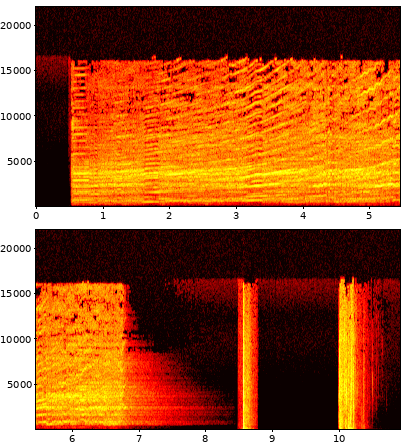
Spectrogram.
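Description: Two sharp whacks from a large rock striking a person ring out as sudden, loud, brief impacts. They come after a long sustained harmonic tone ends and a stretch of silence.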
